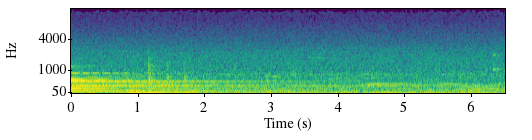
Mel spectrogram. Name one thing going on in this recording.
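A classical guitar plays soft, ringing notes in an echoing hall.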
